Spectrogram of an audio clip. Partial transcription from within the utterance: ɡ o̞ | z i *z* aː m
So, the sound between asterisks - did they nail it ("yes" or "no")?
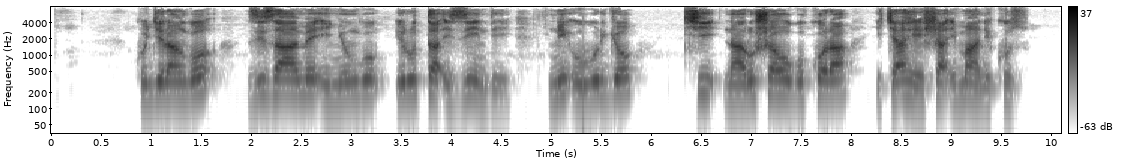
yes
